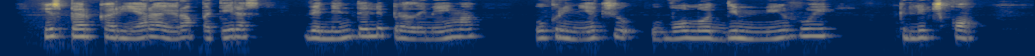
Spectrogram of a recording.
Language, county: Lithuanian, Vilnius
